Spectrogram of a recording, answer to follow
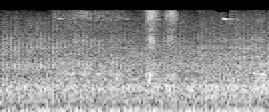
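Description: Motorcycles idling at a standstill: a steady low rumble with no clear start or stop.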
